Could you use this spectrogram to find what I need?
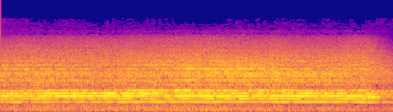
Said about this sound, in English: A train?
